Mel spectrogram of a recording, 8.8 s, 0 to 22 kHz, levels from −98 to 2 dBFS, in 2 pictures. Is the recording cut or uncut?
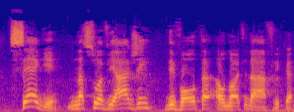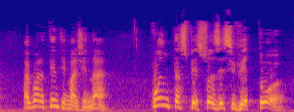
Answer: cut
